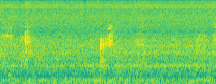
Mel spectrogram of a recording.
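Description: Steady low rumble of handling noise on a handheld camera's microphone as the camera is moved about close to the subject, with two faint short sounds about half a second and two seconds in.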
